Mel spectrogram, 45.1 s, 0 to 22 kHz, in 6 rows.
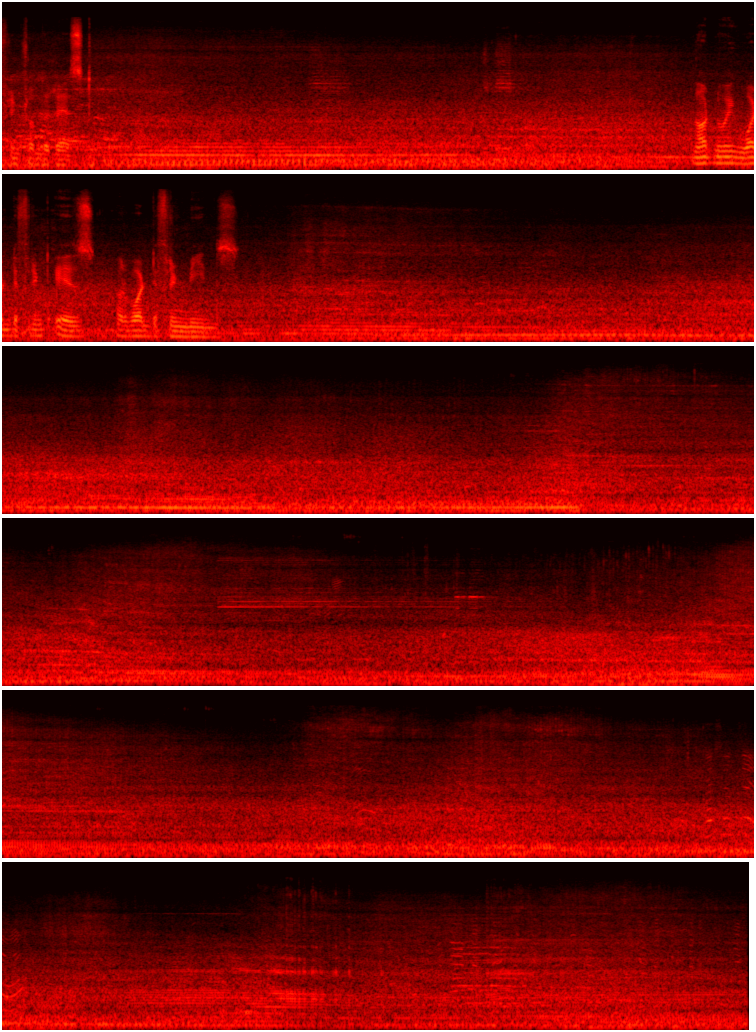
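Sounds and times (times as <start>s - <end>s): highway traffic passing: 0.0s - 45.0s
auto-rickshaw passing: 28.5s - 45.0s.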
